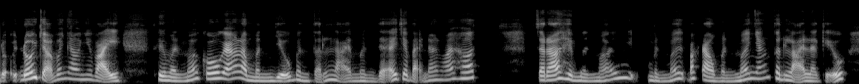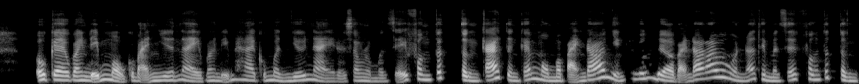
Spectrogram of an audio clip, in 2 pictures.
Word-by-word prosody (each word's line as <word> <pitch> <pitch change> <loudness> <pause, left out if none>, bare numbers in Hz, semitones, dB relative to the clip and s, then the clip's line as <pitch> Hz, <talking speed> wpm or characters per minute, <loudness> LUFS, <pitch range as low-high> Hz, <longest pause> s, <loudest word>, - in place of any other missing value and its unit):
đội - - -2
đối 270 +7 +7
chọi - - +2
với 235 - -4
nhau 245 -3 -3
như 225 -1 -5
vậy. 170 -4 +4 0.4
Thì 205 - +5
mình 165 -3 -1
mới 225 +8 -1
cố 270 0 +4
gắng 270 +2 +4
là 245 - +4
mình 165 -5 -2
giữ 155 -1 +4
bình 190 -5 -3
tĩnh 205 +8 -4
lại, 145 -8 -4
mình 155 -2 -6
để 220 - 0
cho 240 0 -1
bạn - - -5
đó 195 +2 -5
nói 215 +3 -4
hết, 280 +4 -1 0.6
sau 200 - +1
đó 205 +2 +6
thì 245 - +3
mình 165 -5 -3
mới 170 +5 -4 0.4
mình 170 -6 -6
mới 250 +9 -2
bắt 275 +1 -4
đầu 170 - +3
mình 150 +1 -7
mới 220 +7 0
nhắn 275 +3 -4
tin 270 -5 0
lại 190 -4 0
là, 155 -2 -1
kiểu, - - +2 0.5
ô 210 - +6
kê, 210 -2 +5
quan 195 -1 +1
điểm 220 +2 +4
một 225 - +3
của 180 - -6
bạn 170 -1 -1
như 190 +1 0
thế 190 - -2
này, 180 -9 0
quan 175 0 -4
điểm 210 +7 -4
hai 205 -4 -2
của 175 - -10
mình 180 -5 -2
như 175 +3 0
thế 200 - 0
này. 180 -11 -2
Rồi 135 0 -11
xong 175 +4 -5
rồi 160 -2 -5
mình 145 0 -10
sẽ 155 - -2
phân 225 -4 0
tích 285 +4 0 0.2
từng 175 -5 +2
cái 195 +10 +7
từng 180 -5 -2
cái 210 +7 -2
một, 220 -9 0
mà 170 0 +1
bạn 170 - +1
đó 225 +8 +4
những 225 - -1
cái 245 - -9
vấn 270 +2 -2
đề 235 - +3
mà 160 - +3
bạn - - -2
đó 235 +4 +3
nói 310 +3 +2
với 335 - +1
mình 195 -10 -4
á 240 - -2
thì 225 - -2
mình 160 -2 -3
sẽ 195 +6 -3
phân 230 -3 -2
tích 310 - -7
từng 165 -6 -1
200 Hz, 320 wpm, -21 LUFS, 170-240 Hz, 0.6 s, đối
